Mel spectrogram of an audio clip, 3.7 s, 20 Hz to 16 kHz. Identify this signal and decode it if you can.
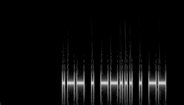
Morse code, heard as a keyed tone, about 25 wpm, 700 Hz. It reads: WE7EM
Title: USA Call Signs - 4x Character Spacing - 25wpm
